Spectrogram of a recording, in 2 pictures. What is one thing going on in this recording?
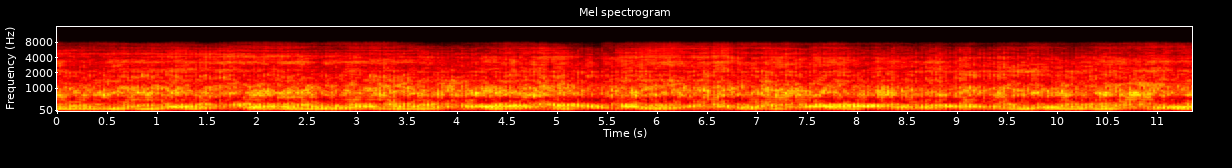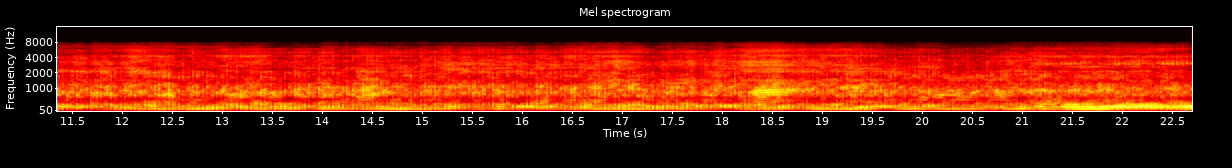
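A helicopter's engine roars loudly nearby.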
